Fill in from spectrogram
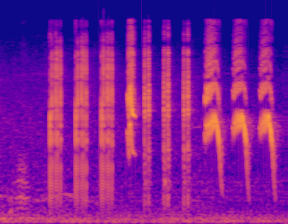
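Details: Pied myna calling: a burst of short harsh clicking notes, a few sharp chips, then three loud downslurred squawky whistles in quick succession, over a faint low hum.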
